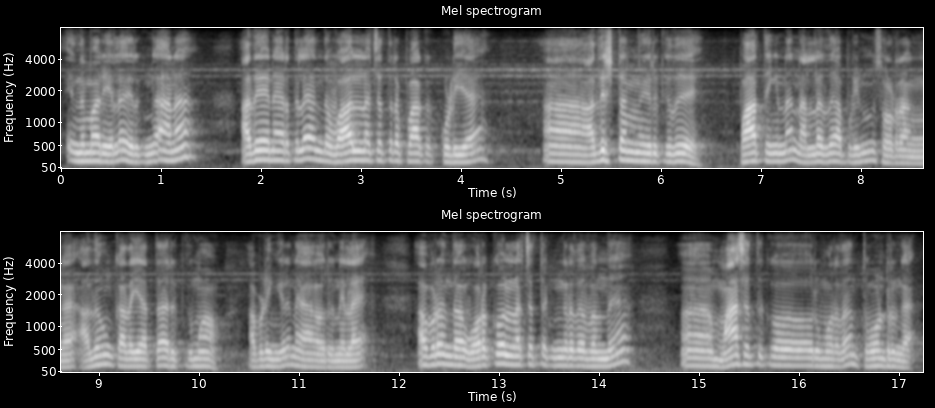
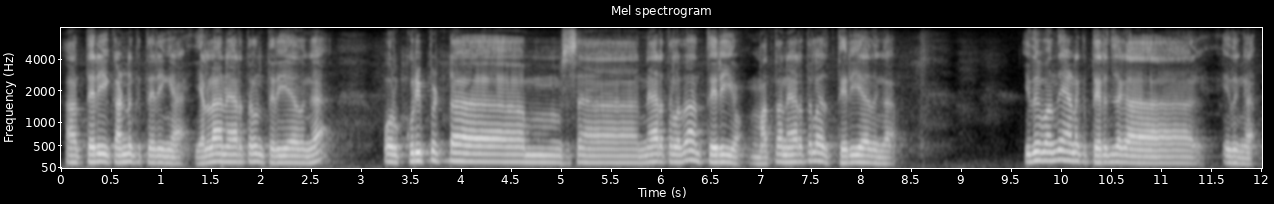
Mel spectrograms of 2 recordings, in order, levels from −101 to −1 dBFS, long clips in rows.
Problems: constant background noise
